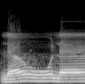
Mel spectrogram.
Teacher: karena bertemu dengan hamzah maka dibaca dengan panjang, dibaca dengan mad wajib, mad jaiz munfasil.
